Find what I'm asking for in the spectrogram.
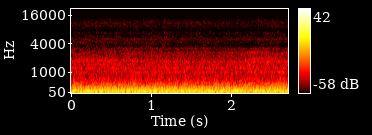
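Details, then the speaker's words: Ford Mustang V8 with straight pipes and no catalytic converters (check engine light on), harmonic balancer reportedly shaking off; loud low steady open-pipe idle rumble, even beat, no stumble; idling fine, though it stutters on daily starts. "But yeah, everything's running good. The check engine light is on because it doesn't have catalyst converters. It's all straight"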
